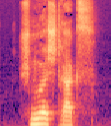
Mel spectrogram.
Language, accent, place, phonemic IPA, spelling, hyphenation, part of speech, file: German, Germany, Berlin, /ʃnuːɐ̯ˈʃtʁaks/, schnurstracks, schnur‧stracks, adverb, De-schnurstracks.ogg
- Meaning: straightway, straight, directly (going somewhere immediately and by the shortest way possible)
